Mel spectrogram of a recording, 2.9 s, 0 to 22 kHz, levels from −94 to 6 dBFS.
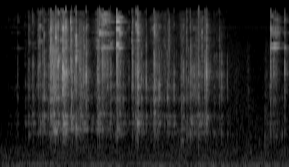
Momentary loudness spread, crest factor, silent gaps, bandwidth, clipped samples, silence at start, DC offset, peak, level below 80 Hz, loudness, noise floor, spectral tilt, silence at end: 17 LU; 26 dB; none; 18 kHz; under 0.1%; 0.3 s; under 0.1%; -12 dBFS; -78 dBFS; -35 LUFS; -65 dBFS; 4 dB/octave; 0 s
